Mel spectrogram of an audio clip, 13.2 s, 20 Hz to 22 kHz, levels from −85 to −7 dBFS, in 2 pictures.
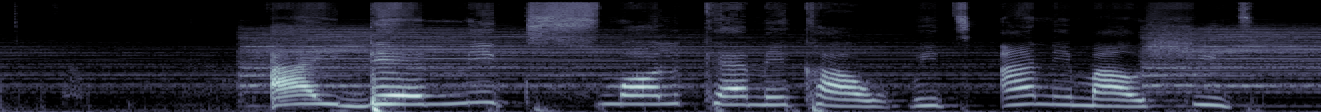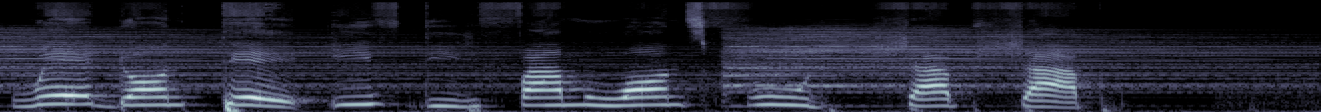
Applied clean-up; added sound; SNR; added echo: none; Crash cymbal; 17 dB; none.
